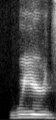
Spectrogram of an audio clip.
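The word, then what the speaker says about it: wyrd: And weird is spelled W Y R D, but that's also meant to sound like weird sisters, like they're weird.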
